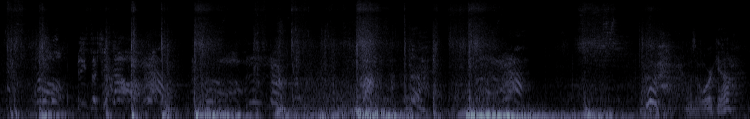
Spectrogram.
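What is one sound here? Blows land in a fast fistfight.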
